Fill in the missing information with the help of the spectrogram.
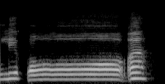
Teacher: قاف کو ہیوی بھی کرنا ہے، قاف کو ایک مد لگی ہوئی کھینچنا بھی ہے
